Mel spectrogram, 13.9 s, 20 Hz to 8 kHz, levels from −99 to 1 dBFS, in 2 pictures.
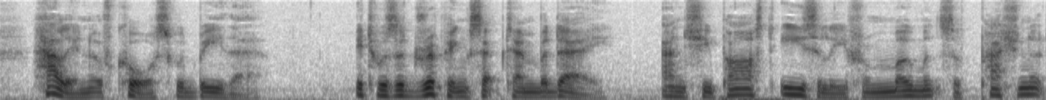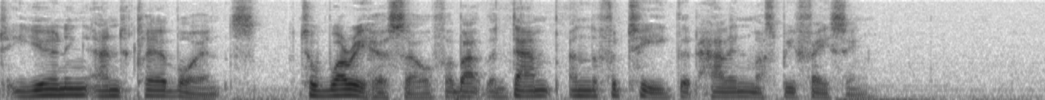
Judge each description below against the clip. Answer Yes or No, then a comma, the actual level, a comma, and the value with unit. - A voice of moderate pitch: No, low, 100 Hz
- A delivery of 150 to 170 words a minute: Yes, average, 160 wpm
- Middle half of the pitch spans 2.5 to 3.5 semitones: No, average, 4.6 semitones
